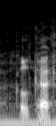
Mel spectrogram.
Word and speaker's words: Col'Cacchio: Col'Cacchio.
